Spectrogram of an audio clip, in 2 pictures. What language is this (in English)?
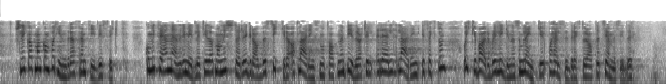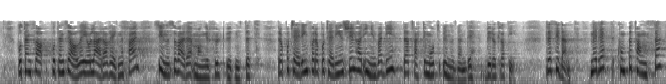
Norwegian Bokmål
